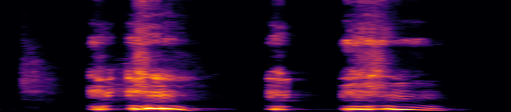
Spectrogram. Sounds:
Throat clearing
